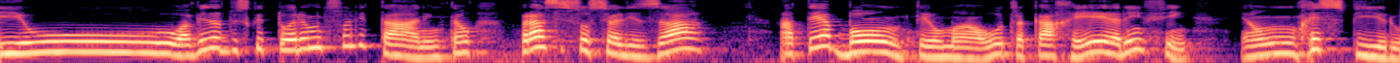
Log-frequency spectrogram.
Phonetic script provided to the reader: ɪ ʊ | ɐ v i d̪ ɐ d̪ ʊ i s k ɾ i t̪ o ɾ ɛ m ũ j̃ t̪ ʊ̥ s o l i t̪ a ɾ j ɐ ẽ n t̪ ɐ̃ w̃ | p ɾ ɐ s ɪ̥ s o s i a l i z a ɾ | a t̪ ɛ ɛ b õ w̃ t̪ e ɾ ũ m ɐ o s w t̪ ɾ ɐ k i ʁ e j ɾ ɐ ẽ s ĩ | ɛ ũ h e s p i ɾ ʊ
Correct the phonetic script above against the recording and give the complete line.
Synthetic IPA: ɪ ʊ | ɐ v i d̪ ɐ d̪ ʊ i s k ɾ i t̪ o ɾ ɛ m ũ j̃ t̪ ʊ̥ s o l i t̪ a ɾ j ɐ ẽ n t̪ ɐ̃ w̃ | p ɾ ɐ s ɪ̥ s o s i a l i z a ɾ | a t̪ ɛ ɛ b õ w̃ t̪ e ɾ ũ m ɐ o w t̪ ɾ ɐ k a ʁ e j ɾ ɐ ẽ f ĩ | ɛ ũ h e s p i ɾ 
